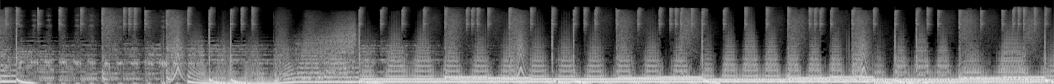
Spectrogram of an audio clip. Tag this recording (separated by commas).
Sampler, Music, Electronic music, Dubstep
